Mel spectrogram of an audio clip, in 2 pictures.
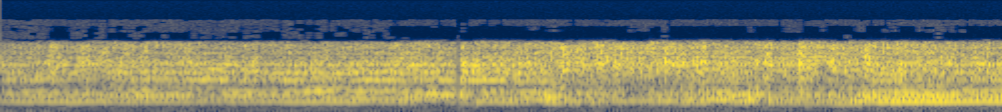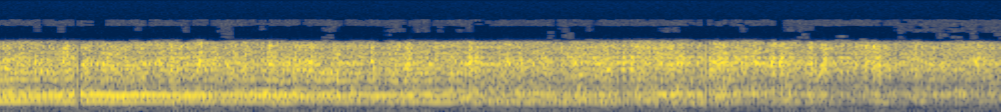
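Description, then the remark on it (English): A steam train whistle sounds in long, sustained tones, stepping slightly in pitch partway through, over the steady, loud rumble and clatter of a rolling freight train. No one speaks. “My back feels broken riding on the floor of this empty box car.”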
